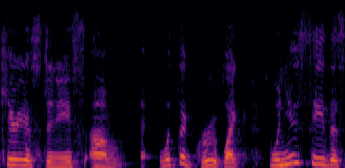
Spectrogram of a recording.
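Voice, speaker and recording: Speaking with a Lao accent, a woman uses a dark, mellow tone. Her pace is moderate, and her intonation lively. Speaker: social services manager. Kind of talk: webinar discussion. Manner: repeats words, hesitant.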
